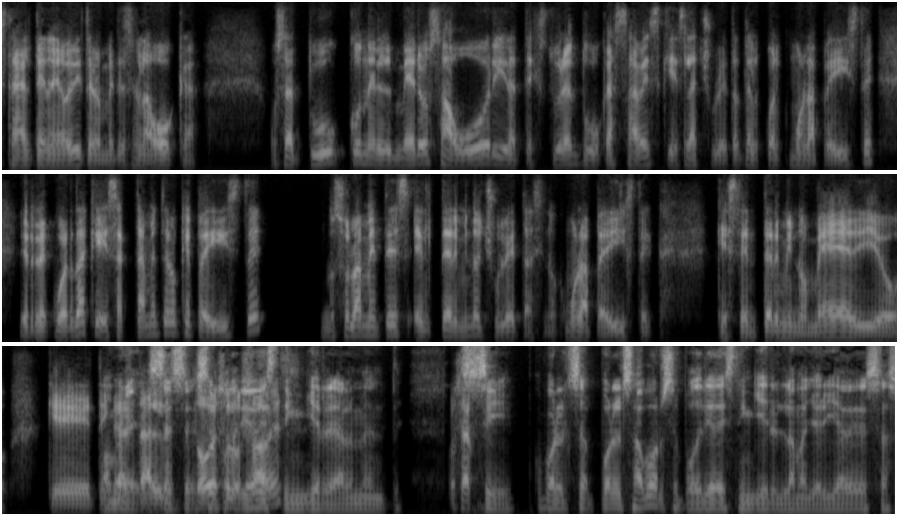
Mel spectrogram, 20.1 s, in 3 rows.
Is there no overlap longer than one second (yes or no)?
no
